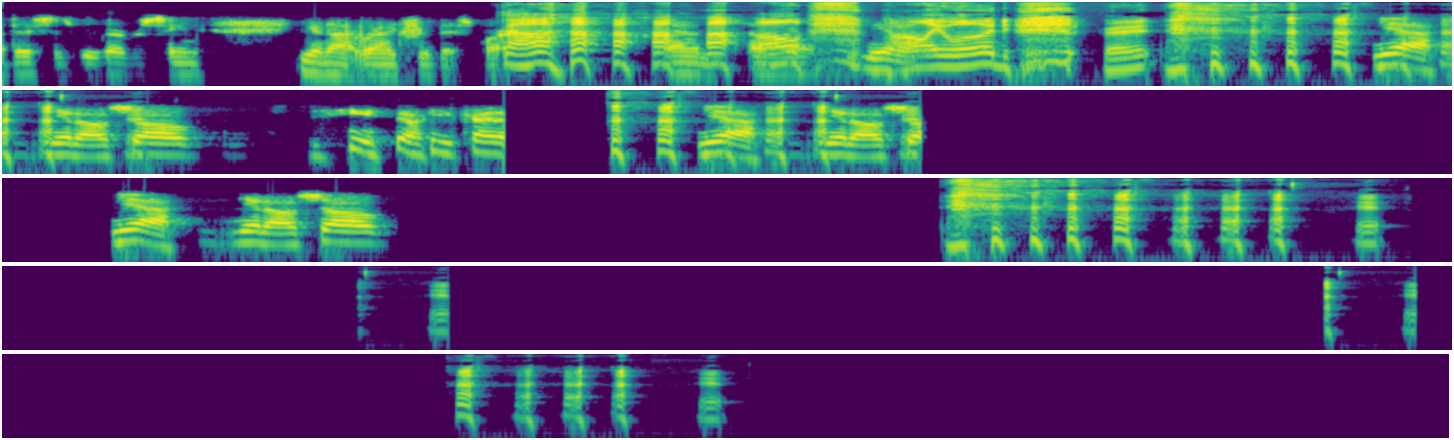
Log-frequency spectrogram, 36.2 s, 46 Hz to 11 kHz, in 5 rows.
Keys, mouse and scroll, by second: 0.9 click, 9.7 space, 10.1 click, 10.1 space, 11.7 space, 13.5 click, 14.2 click, 14.3 space, 16.4 space, 17.3 click, 18.2 click, 19.0 click, 19.0 space, 21.5 space, 22.4 click, 22.6 click, 23.5 space, 23.9 space, 25.0-26.1 shift+drag, 26.8 ctrl+z, 28.3 space, 28.7 space, 29.4-30.5 shift+drag, 31.1 click, 31.1 space, 32.7 space, 33.2 click, 33.4 click, 34.8 ctrl+s, 35.9 click.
